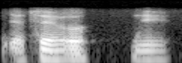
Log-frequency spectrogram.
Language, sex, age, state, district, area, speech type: Urdu, male, 30-45, Uttar Pradesh, Mau, urban, conversation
